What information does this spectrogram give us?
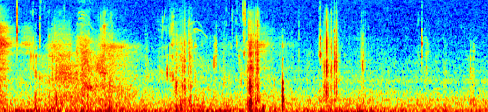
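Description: Someone bites and chews a corn and peanut chip, a series of faint, crisp crunches spread irregularly over a steady background hiss.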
